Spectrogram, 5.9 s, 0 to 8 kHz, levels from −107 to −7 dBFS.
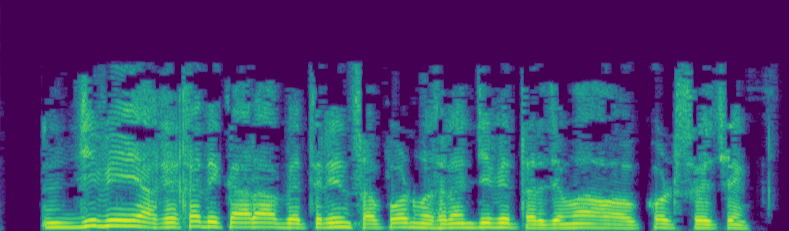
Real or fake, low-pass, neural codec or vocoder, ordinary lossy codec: real; 7.2 kHz; none; MP3, 24 kbps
